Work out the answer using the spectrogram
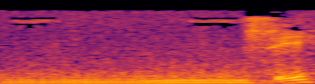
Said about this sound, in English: See how the car must practically crawl past because of the construction?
